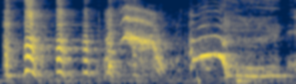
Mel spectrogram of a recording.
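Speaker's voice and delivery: bright laugh. Real, not acted. Reader laughs.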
